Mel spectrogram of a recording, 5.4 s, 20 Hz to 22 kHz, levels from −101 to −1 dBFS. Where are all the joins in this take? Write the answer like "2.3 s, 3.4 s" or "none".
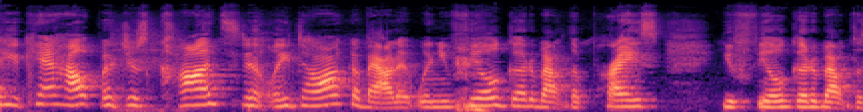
none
